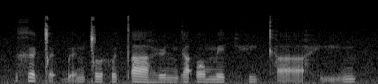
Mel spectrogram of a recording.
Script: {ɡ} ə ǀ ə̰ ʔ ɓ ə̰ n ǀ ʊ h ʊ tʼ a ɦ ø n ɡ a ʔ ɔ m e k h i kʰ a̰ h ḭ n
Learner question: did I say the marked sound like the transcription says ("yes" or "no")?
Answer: no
